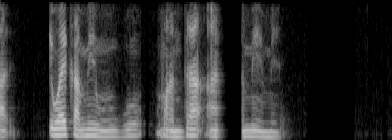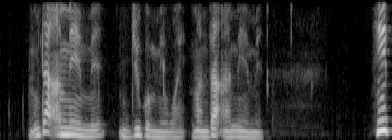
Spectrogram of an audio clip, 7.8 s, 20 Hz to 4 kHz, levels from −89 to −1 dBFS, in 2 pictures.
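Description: Repeated stalls (stutter) run from 1.14 to 2.16 s, just after "iwai ka mel": the jitter buffer emptied 28 times, each gap up to 32 ms bridged by continuing sound, so about 295 ms of drag chops the audio. A call audio freeze follows at 2.16 to 2.43 s. Likely held-up packets emptied the buffer; the sound trails off and goes silent for about 160 ms, then resumes where it stopped. A second freeze at 3.07 to 3.55 s sounds the same, with a brief continuation before about 460 ms of silence. A jitter buffer speed-up at 7.12 to 7.77 s drops around 70 ms of pitch-period slices to shrink the delay, so the speech runs at 110% and sounds hurried at the same pitch. Throughout, nothing is present above 4 kHz, which fits a telephone-band call codec.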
